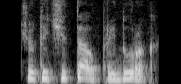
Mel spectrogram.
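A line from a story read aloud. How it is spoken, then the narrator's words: Angry reply. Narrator (Russian): зло ответил ему Карамор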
